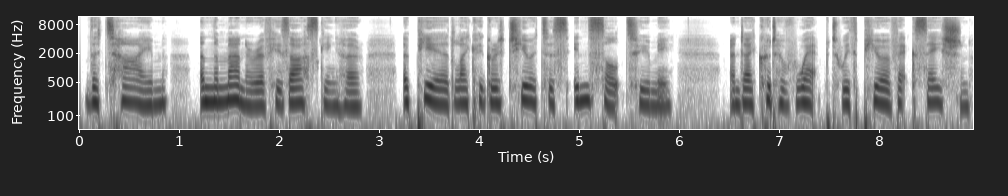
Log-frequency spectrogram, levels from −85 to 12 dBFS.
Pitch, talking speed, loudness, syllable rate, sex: 180 Hz, 160 wpm, -19 LUFS, 4.3 syllables/s, female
